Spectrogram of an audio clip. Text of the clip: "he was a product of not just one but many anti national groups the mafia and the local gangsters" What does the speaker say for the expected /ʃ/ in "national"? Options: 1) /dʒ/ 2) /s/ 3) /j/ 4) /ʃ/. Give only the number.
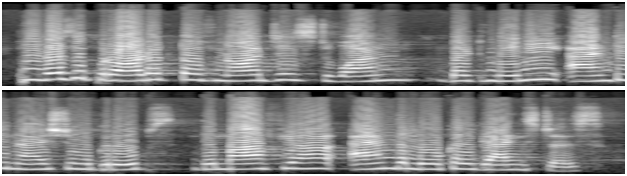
4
